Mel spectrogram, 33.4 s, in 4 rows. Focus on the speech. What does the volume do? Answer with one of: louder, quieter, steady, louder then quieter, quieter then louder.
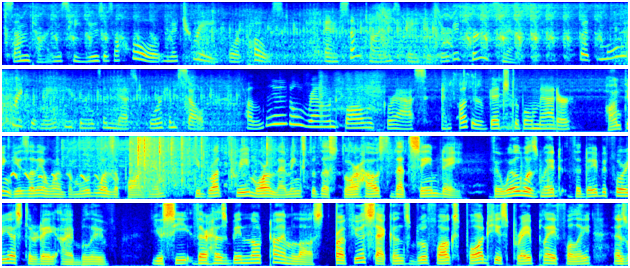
louder.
